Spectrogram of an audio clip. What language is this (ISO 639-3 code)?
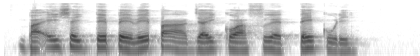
grn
